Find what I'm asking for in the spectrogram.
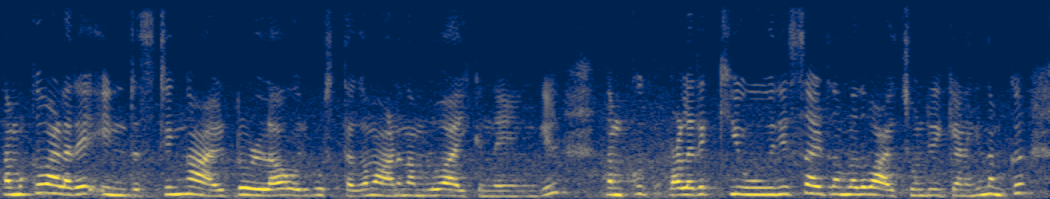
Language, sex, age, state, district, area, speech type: Malayalam, female, 18-30, Kerala, Ernakulam, rural, spontaneous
